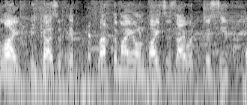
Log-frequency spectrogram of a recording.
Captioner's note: laughter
